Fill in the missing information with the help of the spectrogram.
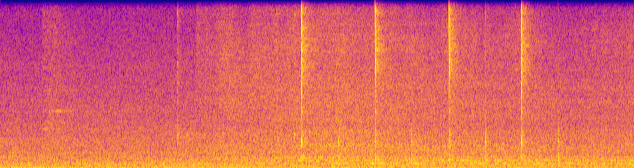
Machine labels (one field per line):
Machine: valve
